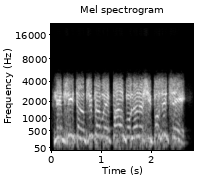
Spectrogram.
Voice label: voice message art shooting warning, crew tanks czech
